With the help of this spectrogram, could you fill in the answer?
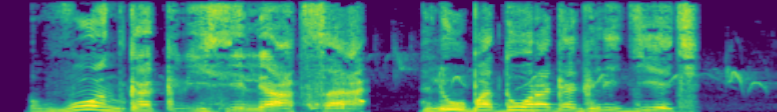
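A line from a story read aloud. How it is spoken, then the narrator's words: Whispered. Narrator (Russian): прошептал МакТавиш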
